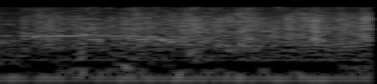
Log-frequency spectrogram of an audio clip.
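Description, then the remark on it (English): A crowd applauds to honor the senior pastor and his wife, a steady dense wash of many hands clapping at a constant, fairly loud level throughout, with no pauses and no voices standing out. “a great applause”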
